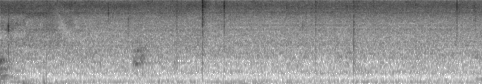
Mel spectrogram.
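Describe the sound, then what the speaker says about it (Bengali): Cumin seeds sizzling in hot oil give a steady, fairly quiet hiss with scattered small crackles and pops, close by, without speech. "এখন আমি জিরে দিব"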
